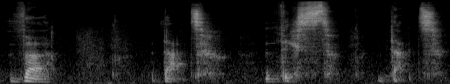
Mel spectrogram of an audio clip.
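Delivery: "the, that, this, that" word by word, with th; low, separated drill of "the, that, this, that"; practising th. Retold or imitated. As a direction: carefully sound th in "the, that, this, that", pausing between. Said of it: "had to go home and be like".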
